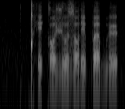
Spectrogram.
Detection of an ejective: absent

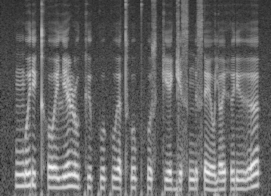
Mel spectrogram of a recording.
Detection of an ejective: absent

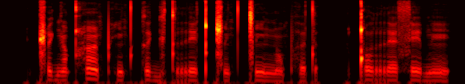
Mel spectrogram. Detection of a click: present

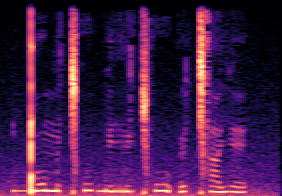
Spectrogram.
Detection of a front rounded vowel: present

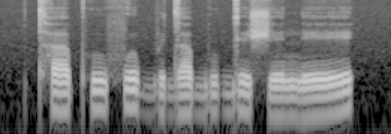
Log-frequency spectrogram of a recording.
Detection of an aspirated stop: present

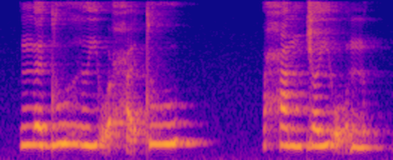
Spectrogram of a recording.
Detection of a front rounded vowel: absent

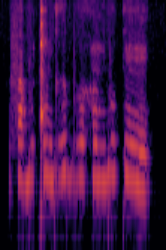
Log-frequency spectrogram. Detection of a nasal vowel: present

